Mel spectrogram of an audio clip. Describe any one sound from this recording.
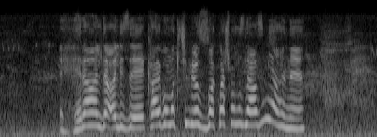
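A second young woman answers, close by.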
